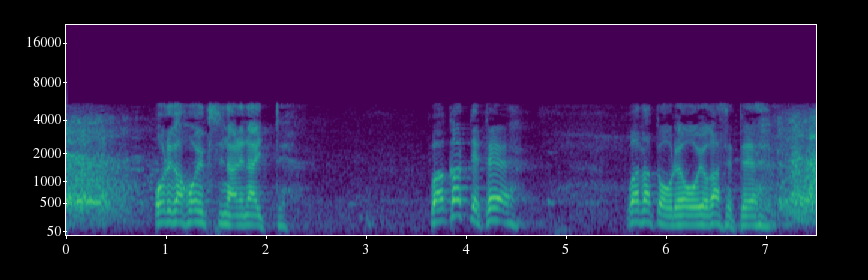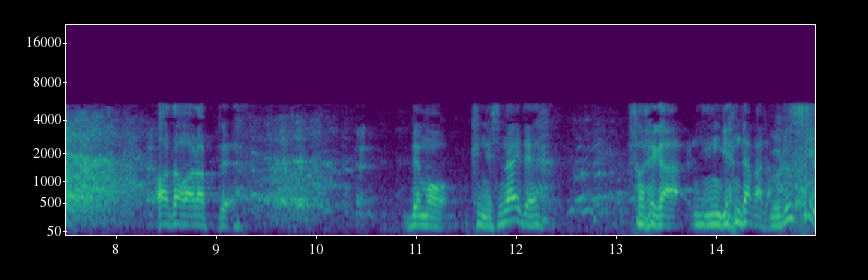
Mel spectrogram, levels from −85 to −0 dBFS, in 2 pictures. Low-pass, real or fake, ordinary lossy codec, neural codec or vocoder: 5.4 kHz; real; none; none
